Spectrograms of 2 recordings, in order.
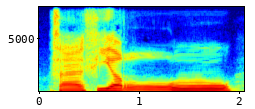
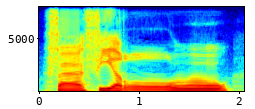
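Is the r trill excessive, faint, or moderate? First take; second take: moderate; moderate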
